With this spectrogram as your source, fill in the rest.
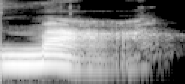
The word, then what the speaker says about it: مع: Arabic is ma ma try to pronounce the ein ah constrict the airflow in your throat to make the sound ah ah ma ma using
